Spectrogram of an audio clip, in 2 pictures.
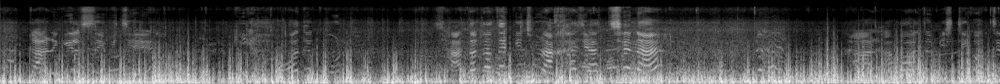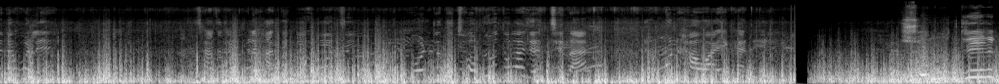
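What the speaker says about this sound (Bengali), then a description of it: "গর্জন এবং তার সাথে এই বিপুল হাওয়াটার শব্দটা অনুভব করুন" At Bakkhali beach, strong sea wind buffets the microphone in a loud, continuous roar that masks the surf of the breaking waves, with a brief dropout near the end.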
